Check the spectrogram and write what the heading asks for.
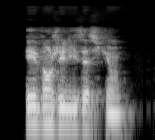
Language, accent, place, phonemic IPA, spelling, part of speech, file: French, France, Lyon, /e.vɑ̃.ʒe.li.za.sjɔ̃/, évangélisation, noun, LL-Q150 (fra)-évangélisation.wav
- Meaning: evangelisation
